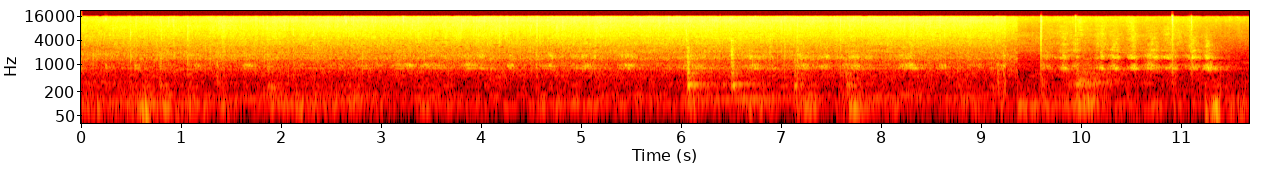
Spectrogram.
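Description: Minced garlic and lemongrass sizzling in hot oil in a nonstick pan while being stirred with wooden chopsticks, frying until fragrant and golden. The steady sizzle drops away about nine seconds in, leaving scattered crackles and light clicks.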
